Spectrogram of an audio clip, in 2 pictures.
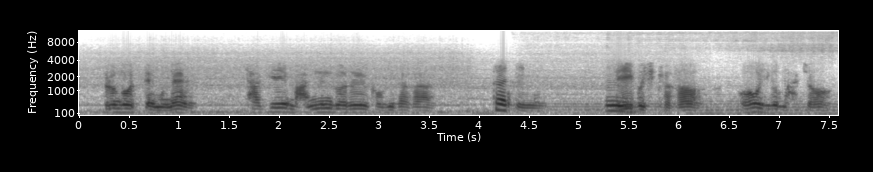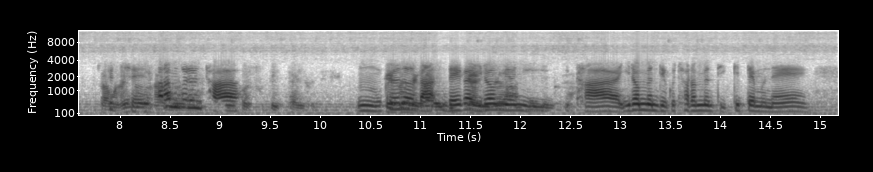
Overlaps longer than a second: present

